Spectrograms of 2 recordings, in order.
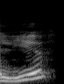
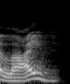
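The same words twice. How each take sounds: First: "live" with a short i, as the teacher corrects it; correct English reading. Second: "live" read the wrong way, as the rejected pronunciation; wrong English reading. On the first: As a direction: give "live" the corrected pronunciation. (pronúncia correta de "live", com i curto) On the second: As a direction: say "live" the way the teacher rules out. (pronúncia errada de "live") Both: Shown as a demonstration. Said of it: "isso aqui não é live, é live".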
